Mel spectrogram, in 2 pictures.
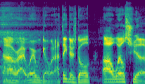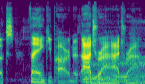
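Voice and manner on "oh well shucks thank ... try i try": put-on slow, scratchy Western cowboy drawl. Thanking a viewer for a compliment while mining in a game: put-on cowboy voice. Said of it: "My voice is getting real scratchy off of talking like this".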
